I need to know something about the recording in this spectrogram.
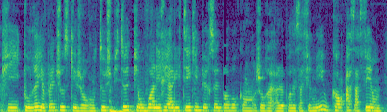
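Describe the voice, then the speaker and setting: A woman's voice: mid-range voice, little pitch movement, a little fast, few pauses, a little mellow, a little hiss or hum, rough recording. A teenage girl with a Québécois French accent, co-hosting a casual podcast chat, rambling with lots of fillers. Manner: rambling, many fillers like "genre" and "euh". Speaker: co-host.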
